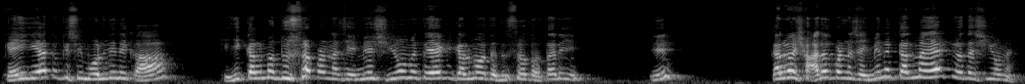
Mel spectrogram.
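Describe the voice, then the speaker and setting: High-voiced man giving a religious talk. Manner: lecturing with anecdotes and rhetorical questions. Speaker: Shia cleric.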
